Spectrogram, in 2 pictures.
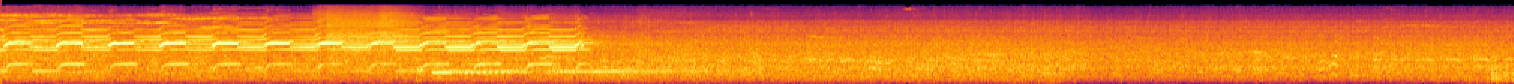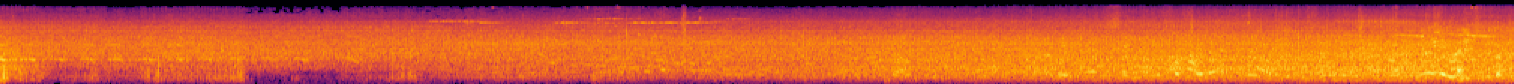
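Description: Level crossing warning alarm warbling in a rapid repeating pattern of high tones, then cutting off after about six seconds. After that comes a steady rush of outdoor noise that drops in level around the middle.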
